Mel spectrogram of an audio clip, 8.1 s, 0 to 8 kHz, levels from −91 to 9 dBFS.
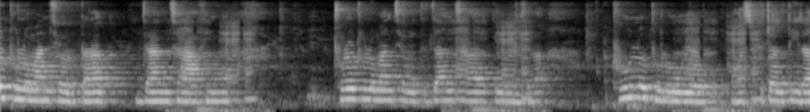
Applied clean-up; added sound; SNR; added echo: none; Wood; 13 dB; reverberation time 1.4 s.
